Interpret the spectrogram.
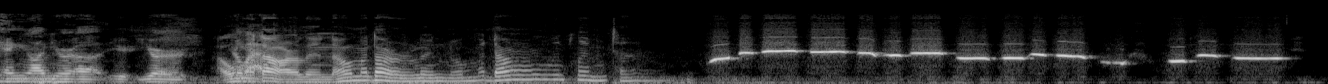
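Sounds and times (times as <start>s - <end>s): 
speech: 0.0s - 6.6s
faint low rumble: 0.0s - 11.3s
whistled melody outside a window: 7.1s - 13.0s.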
